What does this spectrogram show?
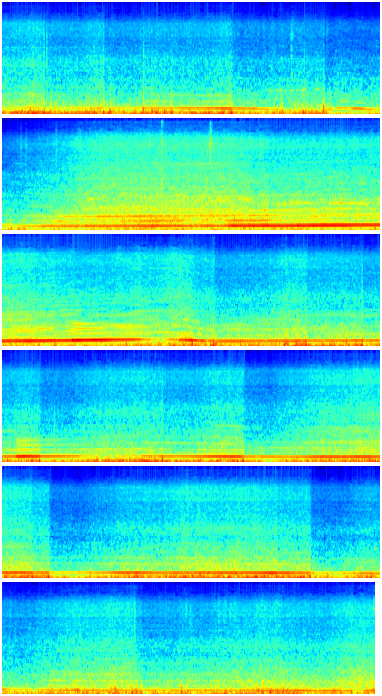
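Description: Lotus Elise's four-cylinder engine at speed on track, heard from inside the cabin: its pitch dips about four seconds in, climbs steadily under acceleration for several seconds, drops sharply at a gear change, then holds steady before easing down again near the end. A steady rushing noise runs underneath.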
